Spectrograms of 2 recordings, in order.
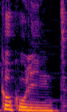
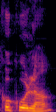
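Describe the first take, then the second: First: The name ends with a sounded t. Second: The name ends without a t sound. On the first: This is how the speaker says it. "moi je dis Cocolint" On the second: This is another accepted way to say it. "On peut dire Cocolin"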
